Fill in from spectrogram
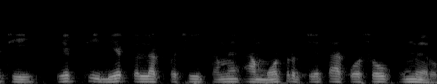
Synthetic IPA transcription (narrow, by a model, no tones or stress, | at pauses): t̪ʰi | ek̚t̪ʰibekəlːak̚pət͡ʃʰit̪əmeʔamoʈəɾt͡ʃet̪akosoumeɾo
